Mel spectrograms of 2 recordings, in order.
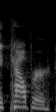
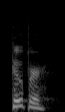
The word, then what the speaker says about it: Cowper: I was going to say Cowper, because it looked like Cowper. It's C-O-W-P-E-R. Cooper.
